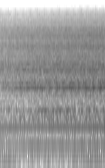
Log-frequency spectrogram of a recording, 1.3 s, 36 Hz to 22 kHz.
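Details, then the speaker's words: 2004 Nissan Sentra after replacing a fuel injector (coil and spark plugs already replaced, code for air-fuel ratio sensor, no misfire codes): smooth constant idle, no shake; misfire gone. "turned it on what do you know is smooth no more misfire"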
